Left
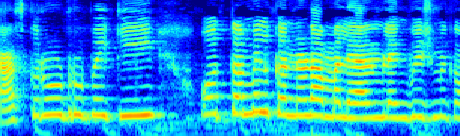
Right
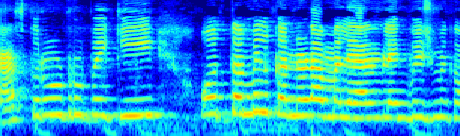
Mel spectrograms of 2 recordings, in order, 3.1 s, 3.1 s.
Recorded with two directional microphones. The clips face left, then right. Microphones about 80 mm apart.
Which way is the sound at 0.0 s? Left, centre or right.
Left.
